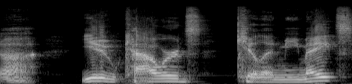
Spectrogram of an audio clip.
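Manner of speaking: large, brawler-like voice, jeering, mildly belted outburst. Narrating a nearby commotion, a stranger belts out: large booming voice. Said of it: "this large, booming voice just sort of belts out".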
